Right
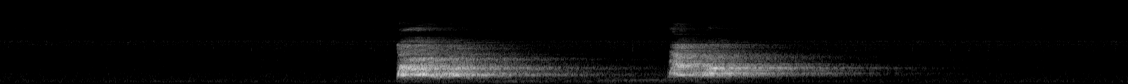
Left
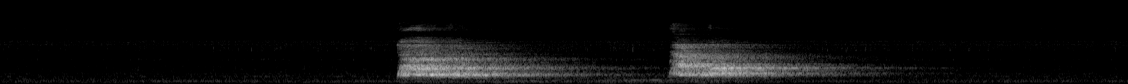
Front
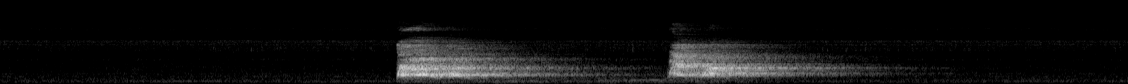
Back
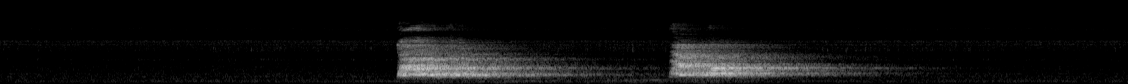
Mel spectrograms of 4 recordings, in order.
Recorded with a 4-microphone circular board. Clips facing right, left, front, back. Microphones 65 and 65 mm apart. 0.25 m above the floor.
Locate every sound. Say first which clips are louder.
4.0 s a dog barking: right 5 dB, front 4 dB; 55° right, 1.6 m; by 7.3 s 40° right, 4 m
